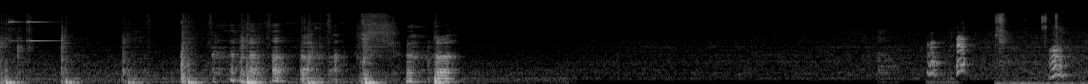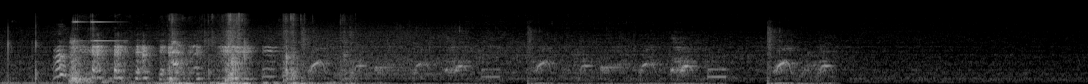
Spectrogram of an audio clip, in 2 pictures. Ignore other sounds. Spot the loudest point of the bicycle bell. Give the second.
12 s.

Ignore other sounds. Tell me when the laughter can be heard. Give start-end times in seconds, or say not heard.
2.1-4.5, 11.6-13.7.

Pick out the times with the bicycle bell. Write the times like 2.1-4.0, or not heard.
0.1-0.7, 11.6-12.2.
